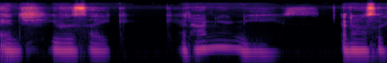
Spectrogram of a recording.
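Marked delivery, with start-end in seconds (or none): 1.2-2.1 calm, soft, even tone, never raised. Retelling what a dominatrix said in an interview: imitating a calm, never-raised voice. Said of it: "She never raised her voice above this".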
